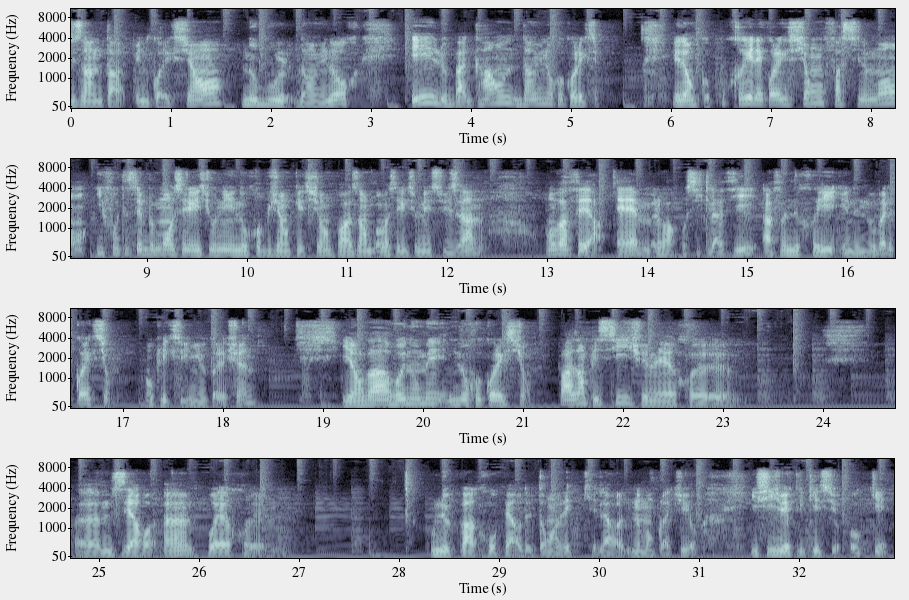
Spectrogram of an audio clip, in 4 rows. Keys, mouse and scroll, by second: 10.0-13.6 right drag, 13.6 m.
